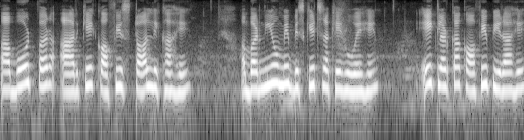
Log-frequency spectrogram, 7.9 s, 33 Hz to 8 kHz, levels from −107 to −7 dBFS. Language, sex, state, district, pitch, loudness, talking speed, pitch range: Hindi, female, Chhattisgarh, Bilaspur, 250 Hz, -13 LUFS, 170 wpm, 230-280 Hz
